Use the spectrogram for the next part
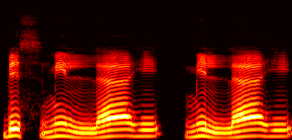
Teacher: میم کے نیچے زیر ہے اس لیے اللہ کا لام باریک ہوگا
